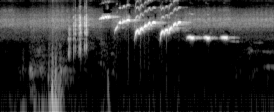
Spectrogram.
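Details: Brown-chested jungle flycatcher singing as if seeking a rival: after a soft click, a quick burst of high, sweet, slurred whistles tumbling in short rising-falling strokes, closed by three evenly spaced lower steady whistles, in a quiet background.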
